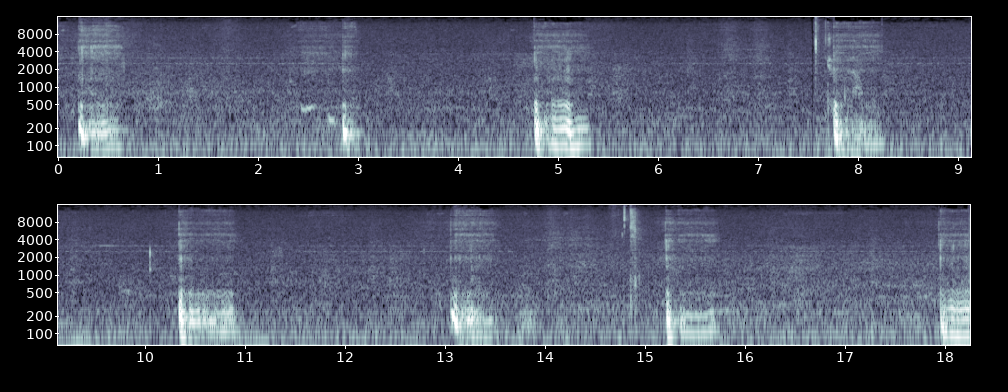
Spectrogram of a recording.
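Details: Two-month-old Labrador Retriever puppy snoring while asleep: low rasping breath bursts repeat every two to three seconds, with faint clicks between them indoors.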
